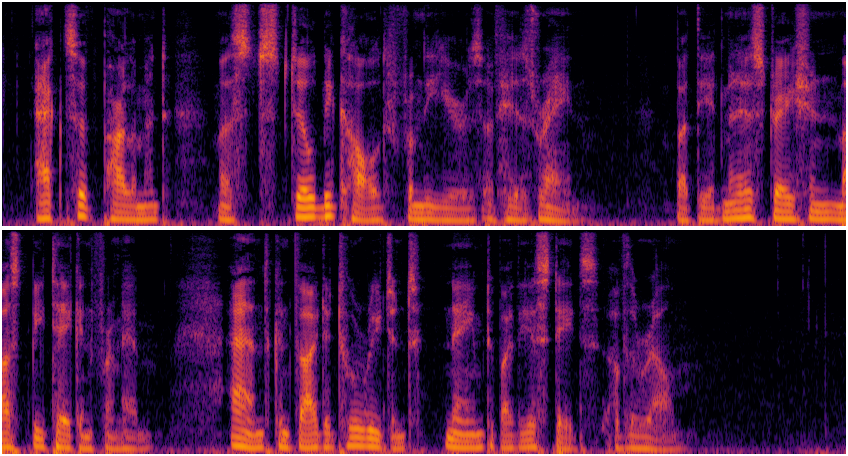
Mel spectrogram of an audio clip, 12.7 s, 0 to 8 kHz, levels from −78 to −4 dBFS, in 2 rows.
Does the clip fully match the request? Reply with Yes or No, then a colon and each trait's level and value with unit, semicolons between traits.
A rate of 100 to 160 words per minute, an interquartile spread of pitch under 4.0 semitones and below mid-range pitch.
Yes: average, 155 wpm; average, 3.6 semitones; very low, 90 Hz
